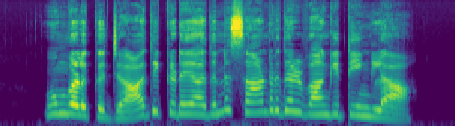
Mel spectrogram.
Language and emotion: Tamil, surprised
